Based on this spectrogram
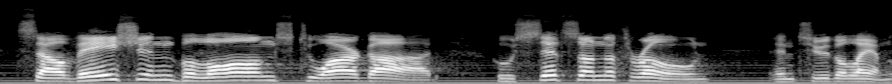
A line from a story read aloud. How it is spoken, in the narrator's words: they cried out in a loud voice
